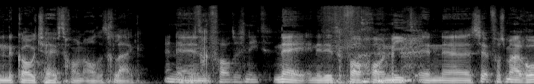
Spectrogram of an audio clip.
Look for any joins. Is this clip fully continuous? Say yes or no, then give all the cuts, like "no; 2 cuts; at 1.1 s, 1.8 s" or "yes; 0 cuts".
yes; 0 cuts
